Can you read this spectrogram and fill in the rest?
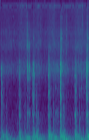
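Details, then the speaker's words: Maruti Alto standing at idle while the steering is worked back and forth: quick, uneven clunks over a low idle rumble, from the worn steering rack ball joint, which is joined to the rack end. "ये देखिए ये जो आवाज आ रही है ये ये आवाज है स्टेयरिंग रैक की जो अपना steering rack ball joint and एक ही साथ जुड़ा होता है ये उस चीज की आवाज है"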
